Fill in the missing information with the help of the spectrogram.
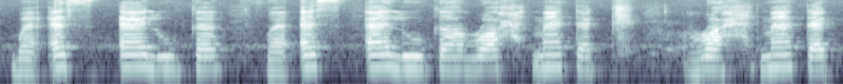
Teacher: जब इसे साकिन किया तो कैफ का हमने हमस वाज़े करना है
